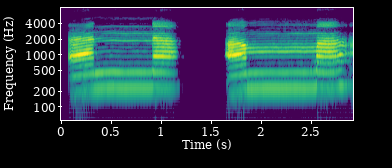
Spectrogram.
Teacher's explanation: merongga hidung huruf ghunnaah dengung huruf nun dan mim Mim bertasydid anna amma ah dengung dari rongga hiidung.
